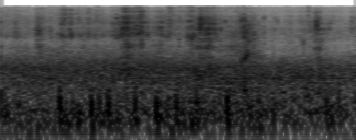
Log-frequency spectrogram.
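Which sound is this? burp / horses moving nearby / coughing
horses moving nearby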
